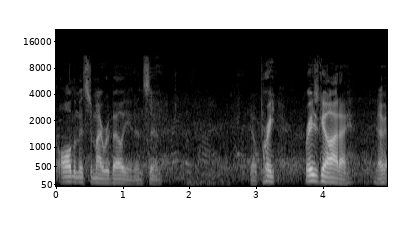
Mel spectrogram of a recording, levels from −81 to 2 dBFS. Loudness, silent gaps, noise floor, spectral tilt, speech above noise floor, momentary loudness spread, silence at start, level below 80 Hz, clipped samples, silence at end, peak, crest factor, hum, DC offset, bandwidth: -27 LUFS; none; -50 dBFS; -4.5 dB/octave; 23 dB; 26 LU; 0 s; -70 dBFS; under 0.1%; 0 s; -8 dBFS; 22 dB; none; under 0.1%; 11.5 kHz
